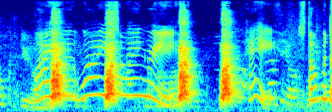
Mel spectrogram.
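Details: A male Akita Inu, met by a visitor in Aomori, Japan, keeps barking at her while she asks why he is so angry and tells him to stop. Four sharp barks are spaced about a second apart, mixed with her talking.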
